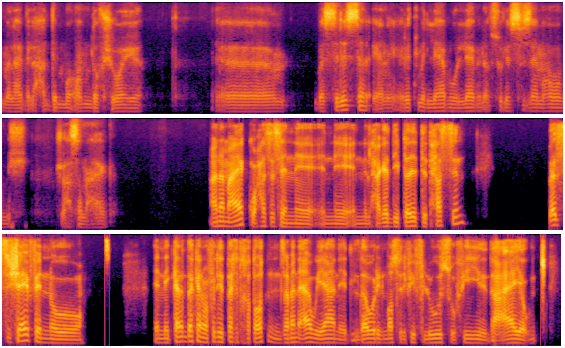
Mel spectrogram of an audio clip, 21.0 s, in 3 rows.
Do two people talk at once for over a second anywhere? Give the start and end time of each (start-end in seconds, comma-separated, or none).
none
